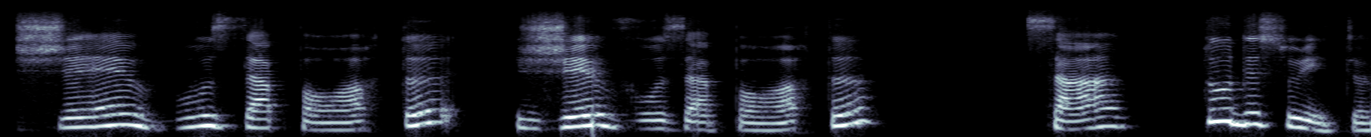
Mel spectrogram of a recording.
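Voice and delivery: je vous apporte said very slowly in chunks; slow teacher repetition; slow model line. Shown as a demonstration. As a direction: break it into slow pieces for learners.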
